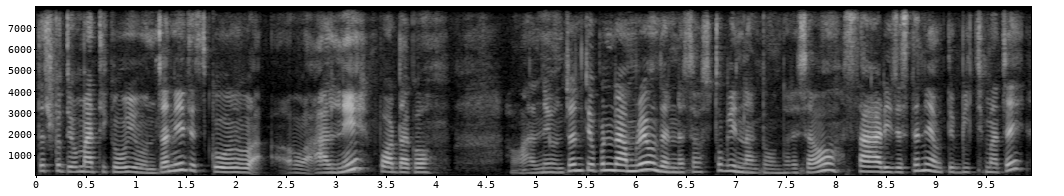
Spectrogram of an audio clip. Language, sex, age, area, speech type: Nepali, female, 30-45, rural, spontaneous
